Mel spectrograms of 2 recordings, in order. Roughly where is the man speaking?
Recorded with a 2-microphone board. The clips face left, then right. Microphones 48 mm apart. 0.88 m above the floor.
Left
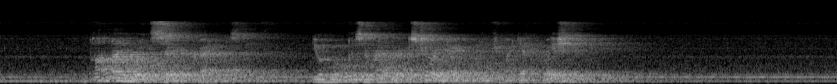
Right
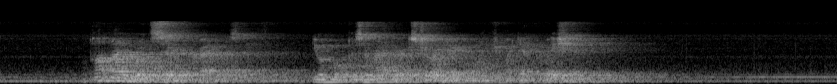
Centre.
